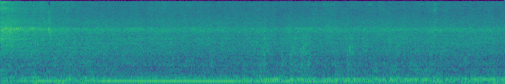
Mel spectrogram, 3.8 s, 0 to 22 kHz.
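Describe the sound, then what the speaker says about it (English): A BMW 1 Series fitted with a hybrid turbo and downpipe runs with light revs, heard from up close with the windows open as a loud, steady low engine drone whose pitch shifts partway through. "Little revs, windows open."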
